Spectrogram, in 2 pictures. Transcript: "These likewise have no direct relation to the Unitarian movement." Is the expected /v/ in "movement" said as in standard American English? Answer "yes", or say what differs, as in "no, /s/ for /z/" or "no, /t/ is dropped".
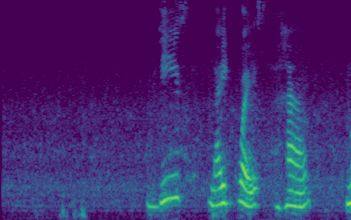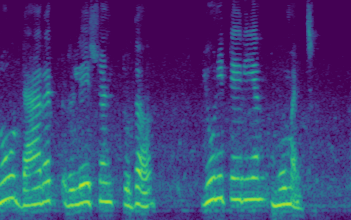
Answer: no, /v/ is dropped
